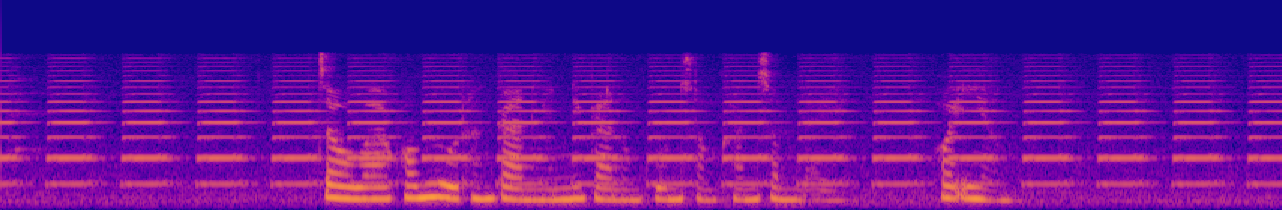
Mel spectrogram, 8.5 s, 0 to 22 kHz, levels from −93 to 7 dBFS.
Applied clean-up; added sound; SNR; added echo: none; Alarm / Car; 7 dB; none.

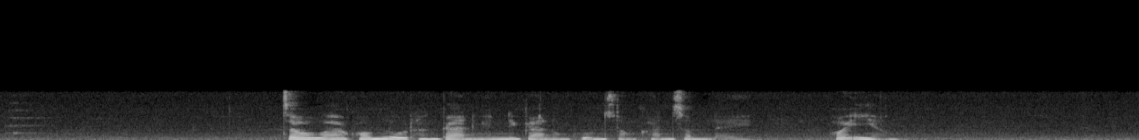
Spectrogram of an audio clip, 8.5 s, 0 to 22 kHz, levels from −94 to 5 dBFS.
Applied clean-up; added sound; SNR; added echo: none; none; none; none.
